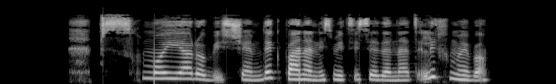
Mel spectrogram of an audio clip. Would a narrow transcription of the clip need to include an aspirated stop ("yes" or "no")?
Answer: no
